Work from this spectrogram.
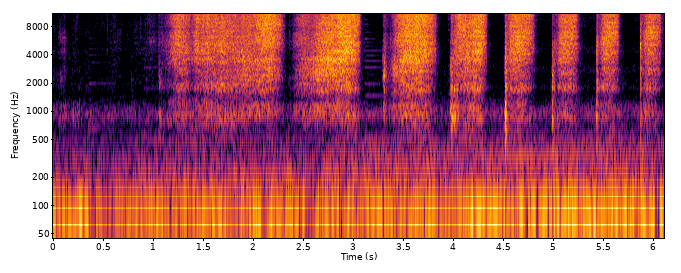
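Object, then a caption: Oiled leather boot brushed with a bristle brush. An oiled leather Red Wing Weekender Chukka boot, hollow and held in hand, is brushed with a bristle shoe brush in rhythmic rubbing strokes. Each stroke gives a bright, breathy hiss, and the strokes get shorter and quicker toward the end. A steady low rumble runs underneath throughout.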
